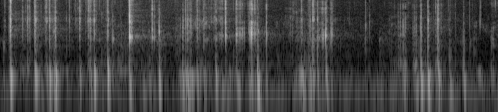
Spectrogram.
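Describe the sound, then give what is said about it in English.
Crisp crunching of about three whole roasted coffee beans, one of them a jumbo bean, being chewed, a rapid irregular run of brittle cracks and grinding bursts that continues steadily for a couple of seconds with no talking. “Okay, crunch. That's a good crunch.”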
